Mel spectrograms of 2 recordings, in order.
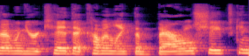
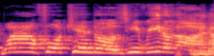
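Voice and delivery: put-on slow, higher accented doctor voice; lightly done Chinese accent; imitating a Chinese accent; 6 semitones higher, slower than usual. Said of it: "her accent's quite strong".

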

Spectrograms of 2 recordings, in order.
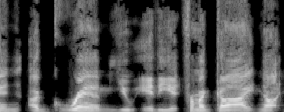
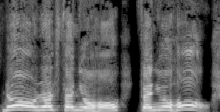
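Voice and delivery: mock Japanese accent; 9 semitones higher than usual. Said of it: "very thick accents".

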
